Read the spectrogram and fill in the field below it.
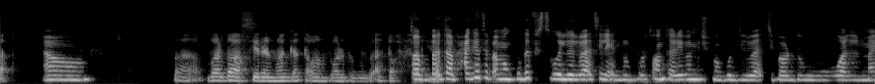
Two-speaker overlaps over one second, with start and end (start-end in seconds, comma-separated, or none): none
